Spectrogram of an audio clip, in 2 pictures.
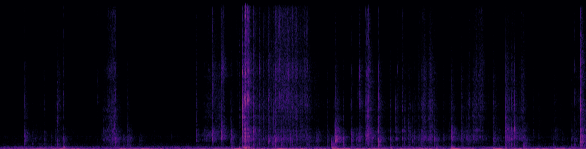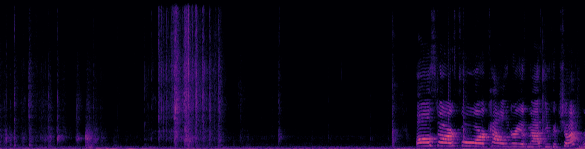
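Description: Hockey card packs being torn open, with wrapper crinkling and cards clicking and shuffling. There are two louder tearing rips about five seconds and fifteen seconds in.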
